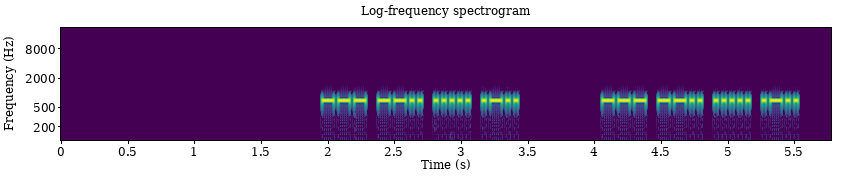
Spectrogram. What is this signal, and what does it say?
Morse code, heard as a keyed tone, about 40 wpm, 700 Hz. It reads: OZ5L OZ5L
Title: DXCC-100 Call Signs - 4 Characters - Repeated 3x - 40wpm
